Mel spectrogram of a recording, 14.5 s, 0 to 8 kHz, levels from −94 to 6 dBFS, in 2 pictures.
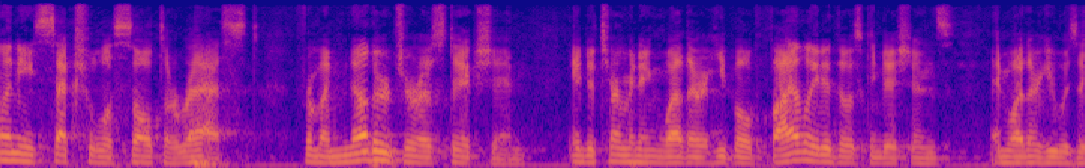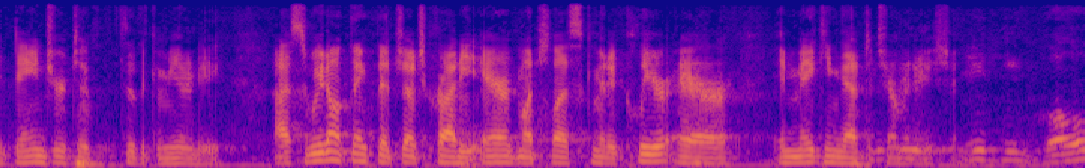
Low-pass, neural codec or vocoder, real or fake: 7.2 kHz; codec, 16 kHz, 4 kbps, FreqCodec, smaller model; fake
